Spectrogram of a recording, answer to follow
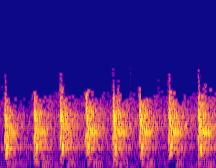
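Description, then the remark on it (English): Someone raps on a door in a quick, steady series of about eight loud knocks, evenly spaced, with no voices. “I can't open the door, but come in if you like.”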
